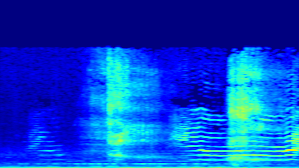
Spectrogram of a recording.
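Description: A cat meows in long, drawn-out wails, two strong cries rising and falling, with a low steady rumble underneath and no talking.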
